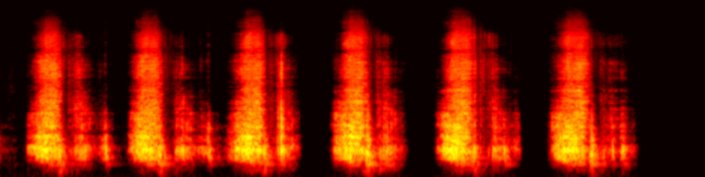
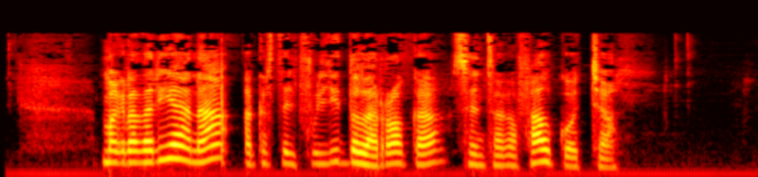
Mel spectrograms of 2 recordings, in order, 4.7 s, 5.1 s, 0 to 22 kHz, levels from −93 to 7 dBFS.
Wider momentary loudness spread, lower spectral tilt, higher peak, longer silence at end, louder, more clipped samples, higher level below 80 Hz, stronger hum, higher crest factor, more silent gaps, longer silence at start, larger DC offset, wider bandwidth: first, 18 LU vs 12 LU; about the same, -1 dB/octave vs -1 dB/octave; about the same, -2 dBFS vs -2 dBFS; second, 0.5 s vs 0.85 s; second, -21 LUFS vs -18 LUFS; neither; second, -78 dBFS vs -60 dBFS; neither; about the same, 20 dB vs 18 dB; first, 2.02-2.15 s, 2.72-2.87 s, 3.48-3.62 s vs none; about the same, 0.2 s vs 0.2 s; neither; first, 15.5 kHz vs 11.5 kHz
